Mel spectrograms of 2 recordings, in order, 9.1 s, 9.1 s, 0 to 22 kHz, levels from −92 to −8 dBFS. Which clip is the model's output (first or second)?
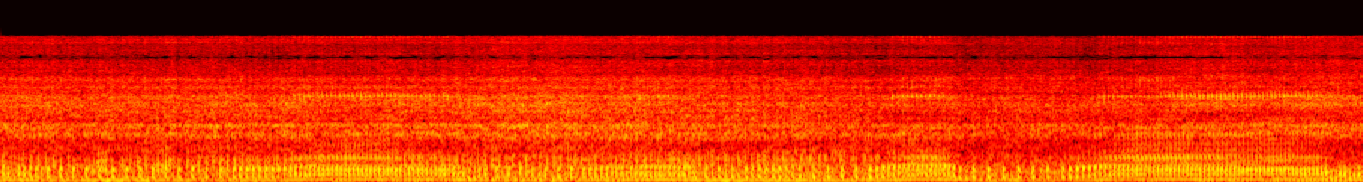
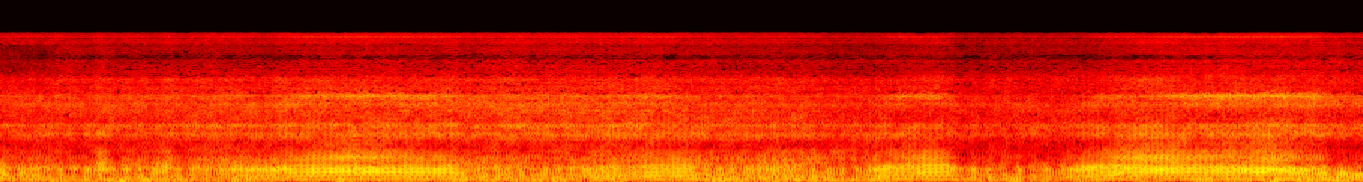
second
